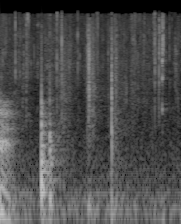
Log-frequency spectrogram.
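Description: Glassware clinks softly.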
